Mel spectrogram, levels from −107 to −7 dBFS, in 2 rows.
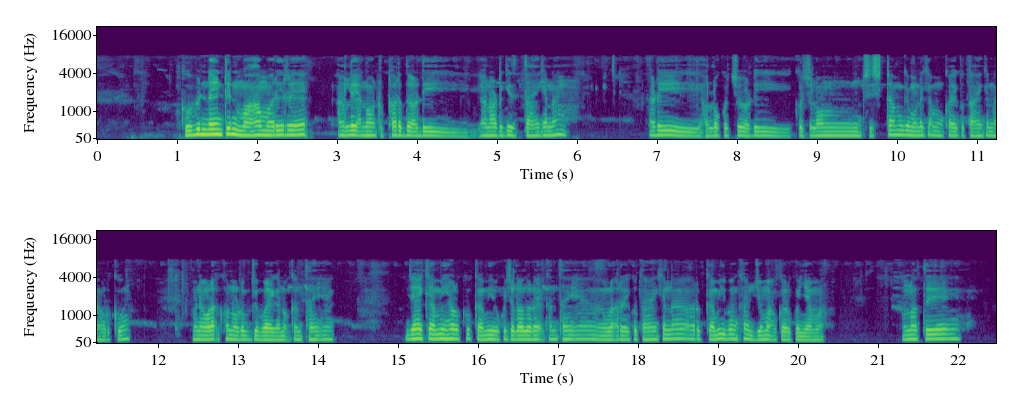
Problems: none marked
